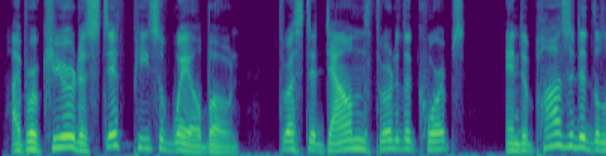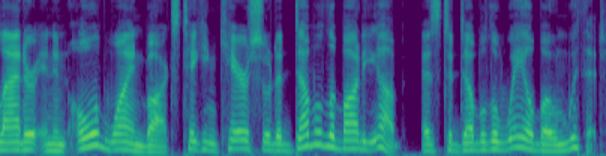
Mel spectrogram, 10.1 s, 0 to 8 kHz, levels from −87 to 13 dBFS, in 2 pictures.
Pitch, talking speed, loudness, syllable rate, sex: 145 Hz, 230 wpm, -19 LUFS, 6.2 syllables/s, male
